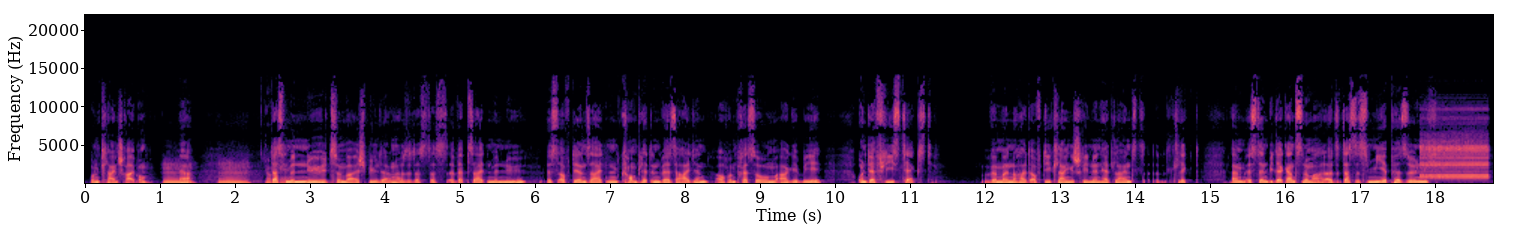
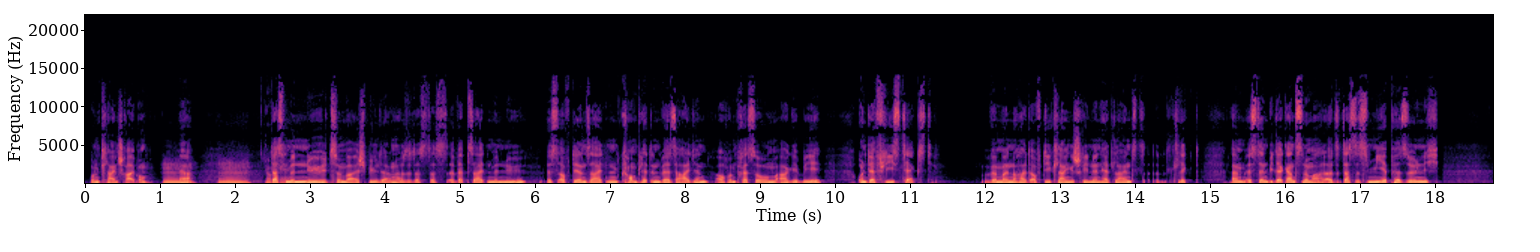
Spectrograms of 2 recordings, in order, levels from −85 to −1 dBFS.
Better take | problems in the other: second | alarm; noticeable; at 18 s; peak level with the speech

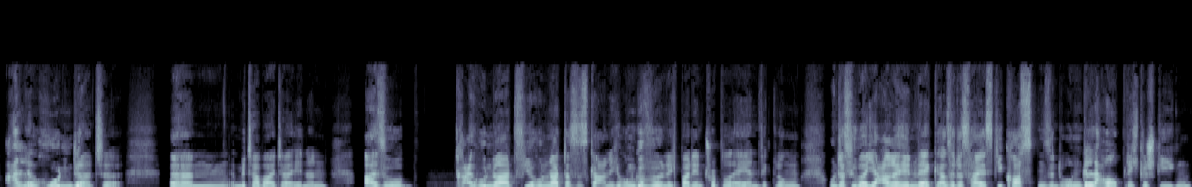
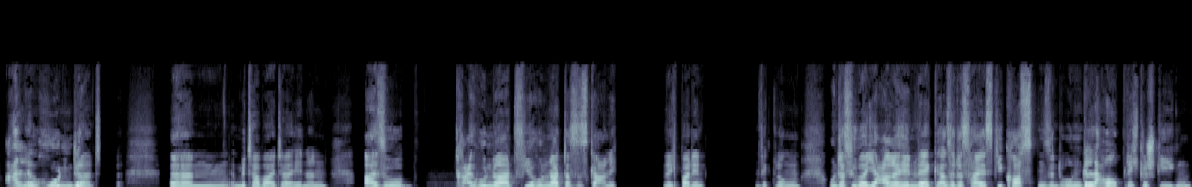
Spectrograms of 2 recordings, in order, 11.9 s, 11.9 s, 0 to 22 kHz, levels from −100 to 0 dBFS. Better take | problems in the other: first | audio cutting out; at 1 s, at 6 s and at 7 s

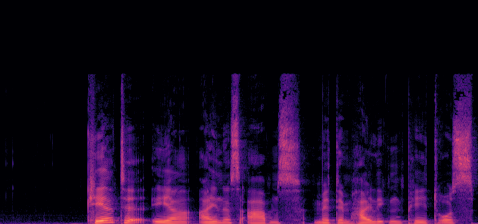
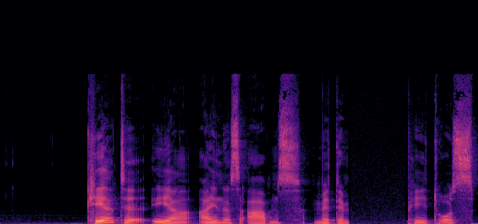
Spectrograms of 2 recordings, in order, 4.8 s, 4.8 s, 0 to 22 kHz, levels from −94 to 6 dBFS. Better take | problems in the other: first | audio cutting out; at 3.5 s for 0.5 s

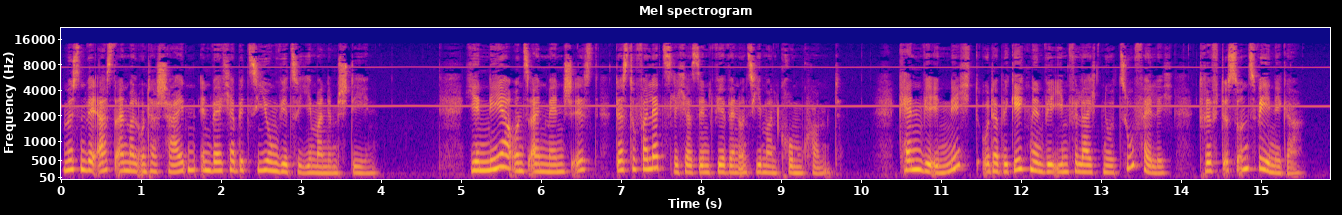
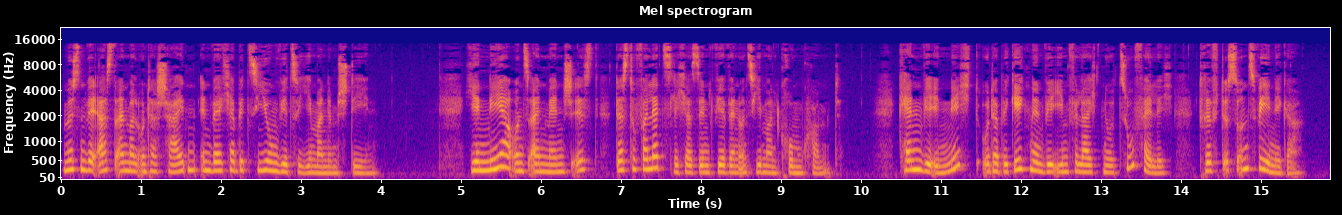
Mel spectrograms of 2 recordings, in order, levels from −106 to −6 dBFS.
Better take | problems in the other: second | high-pitched whine; noticeable; throughout; 2.5 kHz, 20 dB below the speech

